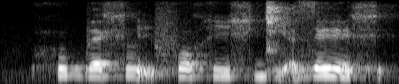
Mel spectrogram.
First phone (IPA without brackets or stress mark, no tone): h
